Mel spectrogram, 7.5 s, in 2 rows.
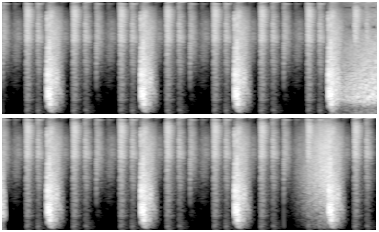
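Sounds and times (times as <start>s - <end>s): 
drums: 0.0s - 7.4s.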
